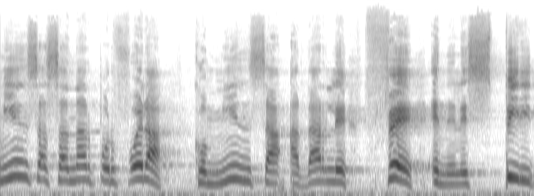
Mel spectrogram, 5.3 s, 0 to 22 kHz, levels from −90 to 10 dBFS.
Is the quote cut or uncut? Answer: uncut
